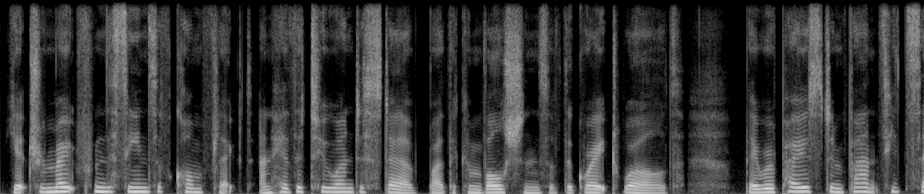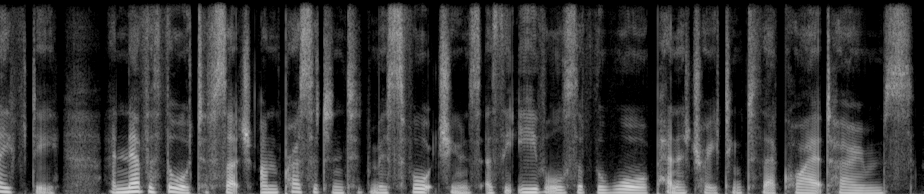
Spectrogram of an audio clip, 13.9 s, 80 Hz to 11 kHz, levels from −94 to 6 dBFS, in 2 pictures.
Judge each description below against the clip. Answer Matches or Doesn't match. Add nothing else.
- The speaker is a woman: Matches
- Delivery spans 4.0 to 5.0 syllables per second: Doesn't match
